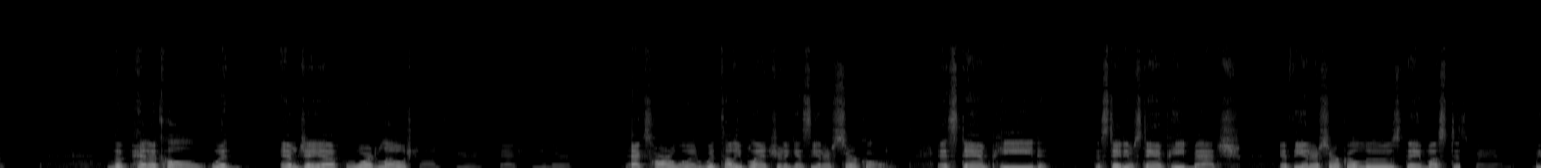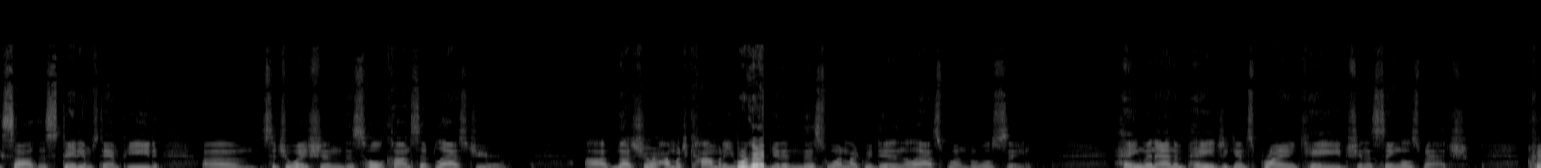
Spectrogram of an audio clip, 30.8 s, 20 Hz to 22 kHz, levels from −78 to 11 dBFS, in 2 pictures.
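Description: Sudden gain jumps occur at 4.10–6.32 s (down about 23 dB), at 14.59–15.36 s after "circle lose they must" (down about 21 dB), and at 22.78–23.04 s before "to get in this" (up about 21 dB). The speech and background noise step in level together, likely from digital gain applied instantly without a ramp.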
